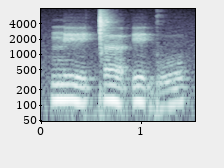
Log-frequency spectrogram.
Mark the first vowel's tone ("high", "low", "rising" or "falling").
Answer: falling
